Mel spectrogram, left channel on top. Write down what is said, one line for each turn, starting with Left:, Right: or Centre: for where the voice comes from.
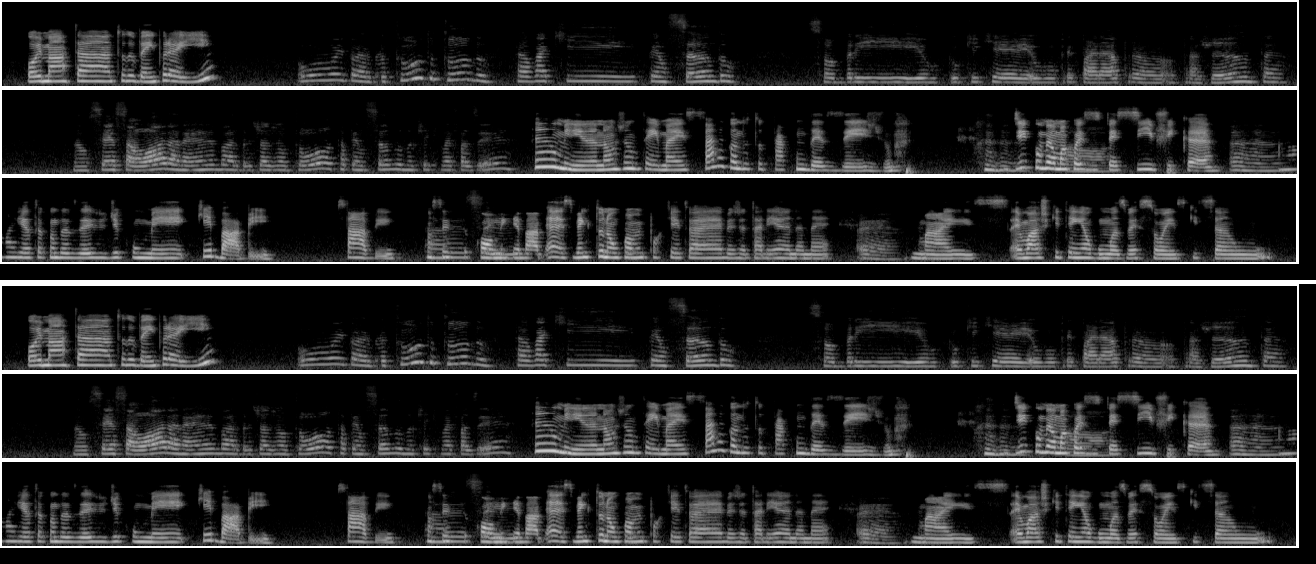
Left: Oi, Marta, tudo bem por aí?
Right: Oi, Bárbara, tudo, tudo. Tava aqui pensando sobre o, o que que eu vou preparar para para janta. Não sei essa hora, né, Bárbara? Já jantou? Tá pensando no que que vai fazer?
Left: Não, menina, não jantei, mas sabe quando tu tá com desejo <laughs>
Right: <laughs>
Left: de comer uma
Right: Ó.
Left: coisa específica?
Right: Aham.
Left: Ai, eu tô com desejo de comer kebab, sabe?
Right: Ah,
Left: Não sei se tu
Right: sei.
Left: come kebab. É,
Right: Sei.
Left: se bem que tu não come porque tu é vegetariana, né?
Right: É,
Left: Mas
Right: é.
Left: eu acho que tem algumas versões que são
